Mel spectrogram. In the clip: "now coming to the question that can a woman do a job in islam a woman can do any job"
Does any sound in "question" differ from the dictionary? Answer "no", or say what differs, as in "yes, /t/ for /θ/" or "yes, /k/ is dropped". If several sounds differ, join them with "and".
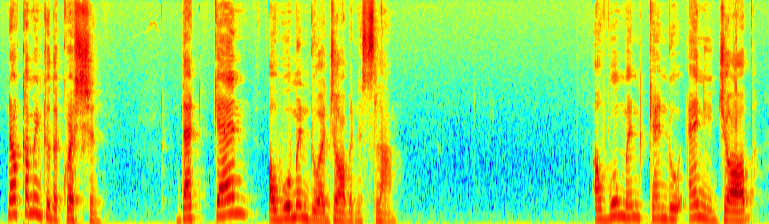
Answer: no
